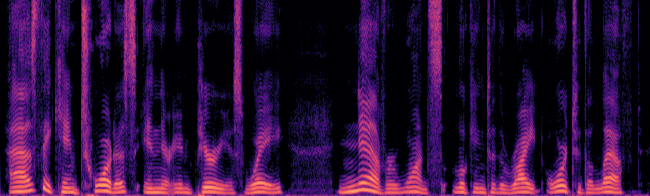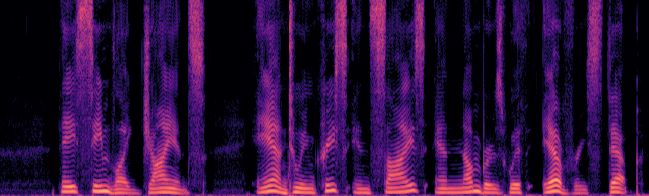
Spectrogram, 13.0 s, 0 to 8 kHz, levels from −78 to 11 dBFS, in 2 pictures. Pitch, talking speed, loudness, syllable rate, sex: 175 Hz, 150 wpm, -17 LUFS, 4.1 syllables/s, female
